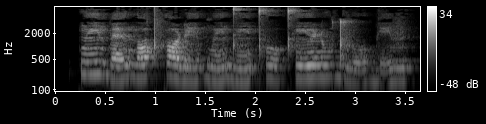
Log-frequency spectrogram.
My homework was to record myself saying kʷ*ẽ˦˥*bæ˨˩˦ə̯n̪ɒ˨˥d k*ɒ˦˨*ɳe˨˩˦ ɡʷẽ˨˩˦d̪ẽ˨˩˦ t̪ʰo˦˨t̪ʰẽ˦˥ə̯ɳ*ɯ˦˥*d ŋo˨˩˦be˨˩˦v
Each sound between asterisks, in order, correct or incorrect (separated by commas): correct, correct, incorrect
